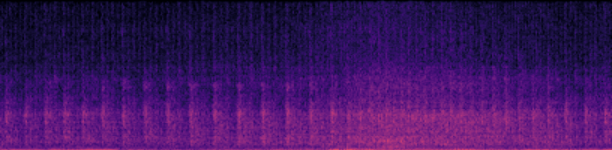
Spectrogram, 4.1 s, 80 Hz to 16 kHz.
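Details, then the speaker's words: 2014 Dacia Sandero, D4F 1.2 petrol engine, at idle and through a quick rev: an uneven ticking knock, roughly three to four per second. Low oil and a possible spun bearing are suspected, unconfirmed. "okay so you've been watching part one of diagnosing a loud knocking sound on this 2014 Dacia San Diego with the d4f engine"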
